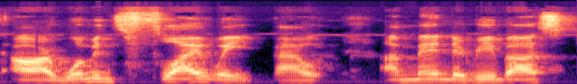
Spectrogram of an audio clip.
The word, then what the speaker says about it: Ribas: women's flyweight bout amanda ribas hibas you know pronouncing uh portuguese versus paige van zandt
